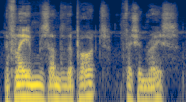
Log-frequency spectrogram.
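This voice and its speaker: An actor playing a widowed peasant farmer, boisterous and fond of drink, who rambles jovially and turns reflective in a radio drama. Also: male voice, sits low, flat delivery, normal speed, gravelly, a little hiss or hum. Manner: jovial, rambling, slightly tipsy. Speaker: Takeshi, a farmer friend.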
